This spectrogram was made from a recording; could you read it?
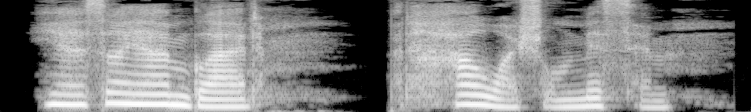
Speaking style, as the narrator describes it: her face fell, adding with an involuntary sigh

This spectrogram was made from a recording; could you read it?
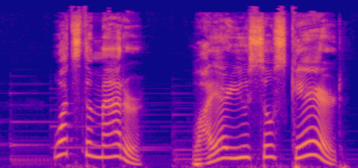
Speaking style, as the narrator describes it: Fluffy shouted

